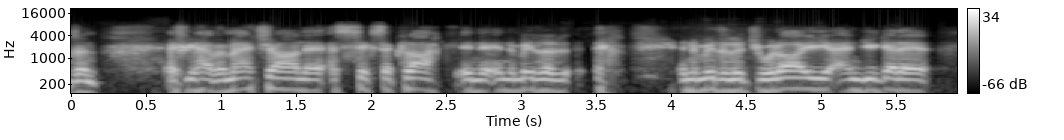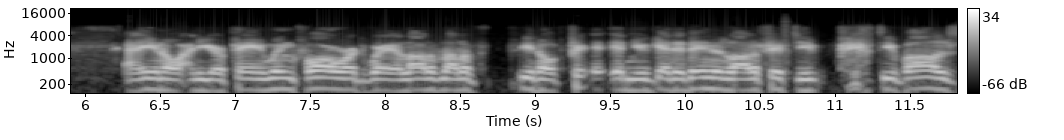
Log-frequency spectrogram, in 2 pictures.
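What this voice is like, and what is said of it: Irish accent mixing regional features. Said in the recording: “his amazing All-Ireland accent”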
